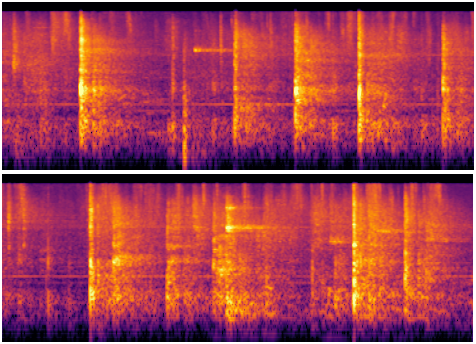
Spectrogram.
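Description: Tennis balls struck by rackets and bouncing on an indoor hard court: a string of sharp pops, about one a second, the loudest about a second in, each echoing in the large hall.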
